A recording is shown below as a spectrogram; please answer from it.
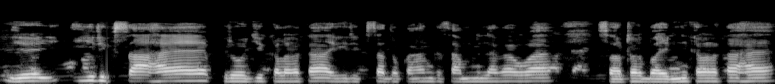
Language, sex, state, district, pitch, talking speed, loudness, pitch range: Hindi, male, Bihar, Sitamarhi, 145 Hz, 140 wpm, -15 LUFS, 140-155 Hz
